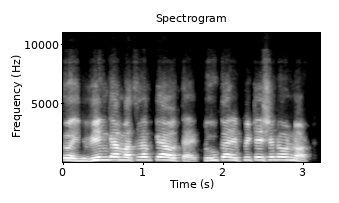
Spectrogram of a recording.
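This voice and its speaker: Male online lecturer. Slow, deliberate and stern with his class, on dull lo-fi call audio. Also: very high-pitched, fairly bright tone. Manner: slow and deliberate, switching between Hindi and English, scolding the students. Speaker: teacher.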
